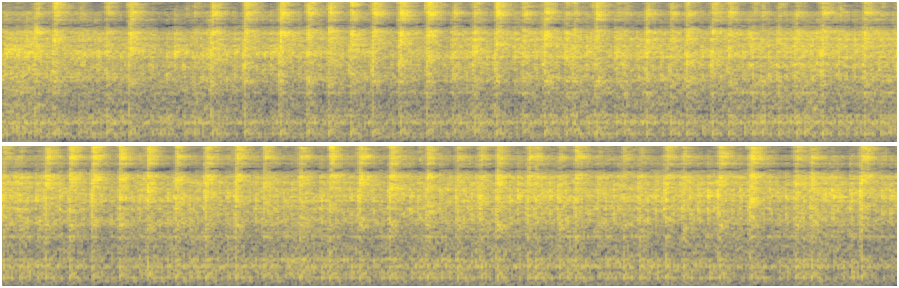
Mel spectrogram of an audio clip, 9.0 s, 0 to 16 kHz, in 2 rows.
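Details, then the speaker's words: West Bend 580 two-stroke engine after cleaning the carburetor and reed valves and fitting new gaskets, run with no choke and the mix screw 2 turns out. A loud, fast, even patter holds a steady idle with no surging, a normal idle. "Alright guys, finally this engine is running again and idling. So I guess cleaning the carb and the reed valves did the trick."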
